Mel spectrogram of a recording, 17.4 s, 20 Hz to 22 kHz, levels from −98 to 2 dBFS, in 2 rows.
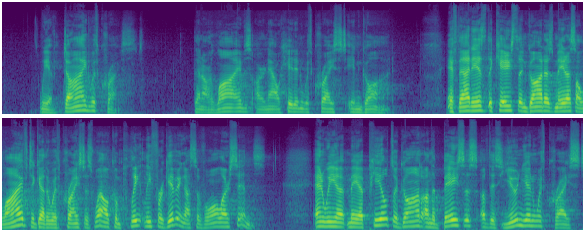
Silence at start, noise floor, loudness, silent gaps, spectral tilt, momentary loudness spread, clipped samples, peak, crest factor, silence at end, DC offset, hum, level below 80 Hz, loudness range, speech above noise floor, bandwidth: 0.55 s; -65 dBFS; -19 LUFS; none; -5 dB/octave; 13 LU; under 0.1%; 0 dBFS; 20 dB; 0 s; under 0.1%; none; -54 dBFS; 9 LU; 46 dB; 19 kHz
